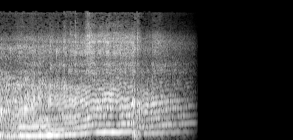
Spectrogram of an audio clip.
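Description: Toyota Yaris WRC rally car's turbocharged four-cylinder engine accelerating out of a hairpin, rising steadily in pitch, with one sharp crack a little after two seconds in. The sound stops abruptly about three seconds in.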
